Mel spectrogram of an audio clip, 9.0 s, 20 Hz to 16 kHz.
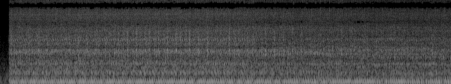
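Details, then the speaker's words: Motorcycle at about 80,000 km idling with a light, uneven metallic rattle that began subtly and grew with mileage; suspected cam chain noise, and the mechanic believes it is probably the chain tensioner. "Ce bruit a commencé lorsque la moto avait environ 80 000 km, ce bruit a commencé de manière très subtile, de temps en temps, et l'intensité a augmenté au fur et à mesure du kilométrage"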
